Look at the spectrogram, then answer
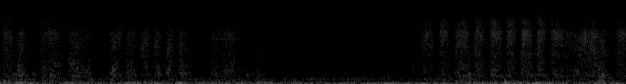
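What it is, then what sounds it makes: Leather work boot being buffed. A brown smooth leather lace-up work boot, worn on a foot, is rubbed and buffed repeatedly by fingers wrapped in a yellow cloth while the other hand steadies it. Quick, steady swishing strokes give a soft, airy hiss with bright texture over a low, dull rumble. The rubbing continues at an even level throughout.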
